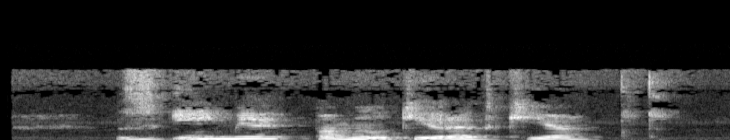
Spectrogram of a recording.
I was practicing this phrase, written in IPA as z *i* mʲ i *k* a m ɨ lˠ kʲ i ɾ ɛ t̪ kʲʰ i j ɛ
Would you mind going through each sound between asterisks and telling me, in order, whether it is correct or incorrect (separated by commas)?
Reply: correct, incorrect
